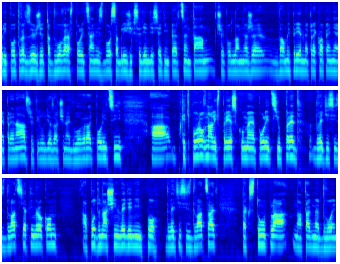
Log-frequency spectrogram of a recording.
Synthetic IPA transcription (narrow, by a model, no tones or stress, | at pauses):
t̪ɔɾiːpɔt̪ʋr̩d͡zujɛʒɛt̪aːd̪ʊɔʋɛɾafpɔlit͡sajnizbɔɾsabliːʒiksɛɟɛmɟɛsɪacimpɛɾt͡sɛnt̪aːmt͡ʃɔjɛpɔd̪ʎamɲaʒɛʋɛlmipɾiːɛmnɛːpɾɛkʋapɛɲɪɛajpɾɛnaːzʒɛt̪iːluɟɪazat͡ʃiːnajud̪ʊɔʋɛɾɔʋac̚pɔliːt͡sii | akɛcpɔɾɔʋnalifpɾɪɛskumɛpɔliːt͡siupɾɛd̪ːʋɛcisiːd͡zd̪ʋat͡sɪat̪iːmɾɔkɔm | apɔd̪naʃimʋɛɟɛɲiːmpɔd̪ʋɛcisiːd͡zd̪ʋat͡sac | t̪akfst̪uːplanat̪aɡmɛɾd̪ʋɔjn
